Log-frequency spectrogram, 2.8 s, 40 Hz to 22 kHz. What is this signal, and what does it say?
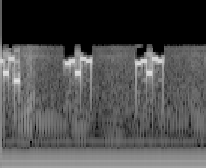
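Five-tone selective call (ZVEI), heard as quick runs of five tones, tones of about 70 ms. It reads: 89409 89409
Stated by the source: ZVEI five-tone selective call, code 89356, received by SDR.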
